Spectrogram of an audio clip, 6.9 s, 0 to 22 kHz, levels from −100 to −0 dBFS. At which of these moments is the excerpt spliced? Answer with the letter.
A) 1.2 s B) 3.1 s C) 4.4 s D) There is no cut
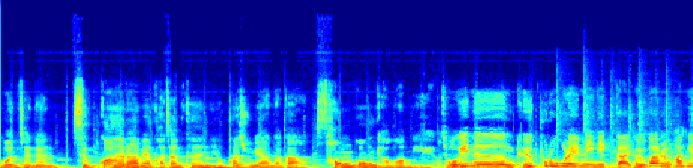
C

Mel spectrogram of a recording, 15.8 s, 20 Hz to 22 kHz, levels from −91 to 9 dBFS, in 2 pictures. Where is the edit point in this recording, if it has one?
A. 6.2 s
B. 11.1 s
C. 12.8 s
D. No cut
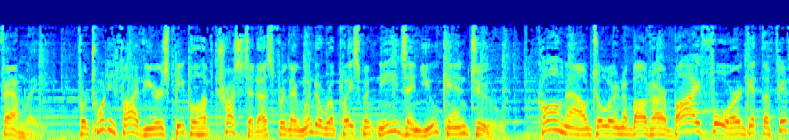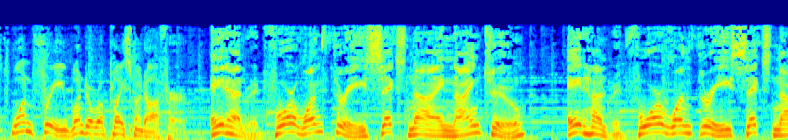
D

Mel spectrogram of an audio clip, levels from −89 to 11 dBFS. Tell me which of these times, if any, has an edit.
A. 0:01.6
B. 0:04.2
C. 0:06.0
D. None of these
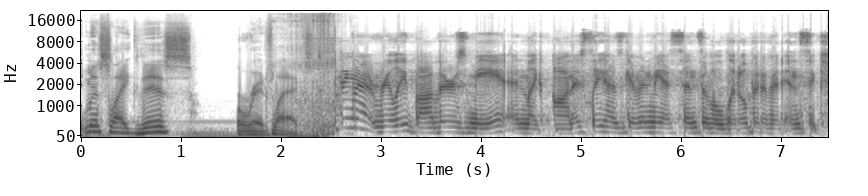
C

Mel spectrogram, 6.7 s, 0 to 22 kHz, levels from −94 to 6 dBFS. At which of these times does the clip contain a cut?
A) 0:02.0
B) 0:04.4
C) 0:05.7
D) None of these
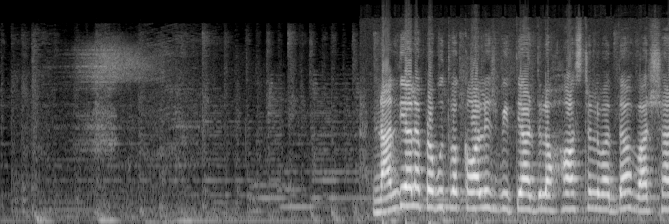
A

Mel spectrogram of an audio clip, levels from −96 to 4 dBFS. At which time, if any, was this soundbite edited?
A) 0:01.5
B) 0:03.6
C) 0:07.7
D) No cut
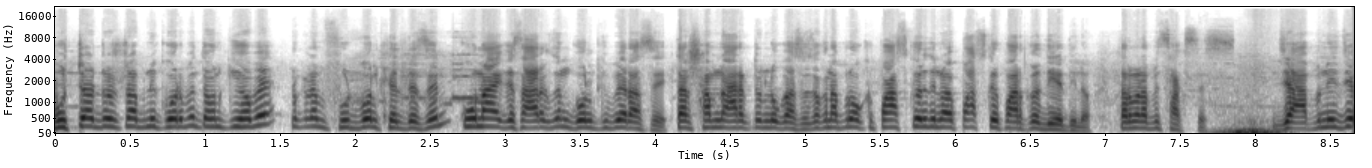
C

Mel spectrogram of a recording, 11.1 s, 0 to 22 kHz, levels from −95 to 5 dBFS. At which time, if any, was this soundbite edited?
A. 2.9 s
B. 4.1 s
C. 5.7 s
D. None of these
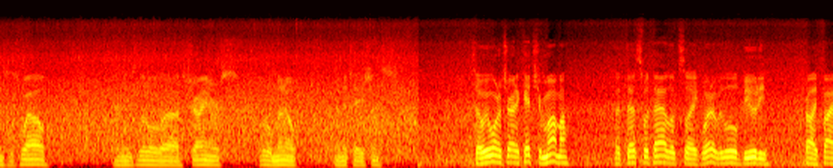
C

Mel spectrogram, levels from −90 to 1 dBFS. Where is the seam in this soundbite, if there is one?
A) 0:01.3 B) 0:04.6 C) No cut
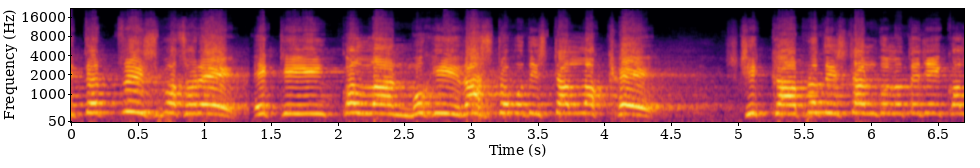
A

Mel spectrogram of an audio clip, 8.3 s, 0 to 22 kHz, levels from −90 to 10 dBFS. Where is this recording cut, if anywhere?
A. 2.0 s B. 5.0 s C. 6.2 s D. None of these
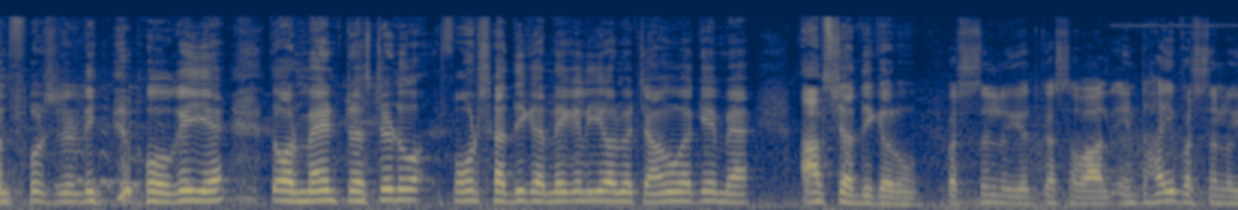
C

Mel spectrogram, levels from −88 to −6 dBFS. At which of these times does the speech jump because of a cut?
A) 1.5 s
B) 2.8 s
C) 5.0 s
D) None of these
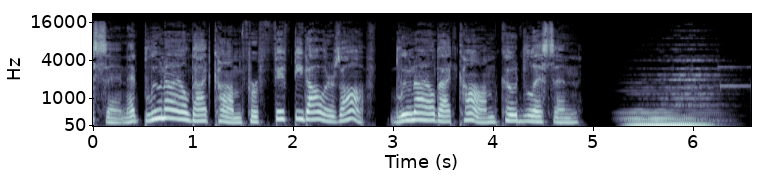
C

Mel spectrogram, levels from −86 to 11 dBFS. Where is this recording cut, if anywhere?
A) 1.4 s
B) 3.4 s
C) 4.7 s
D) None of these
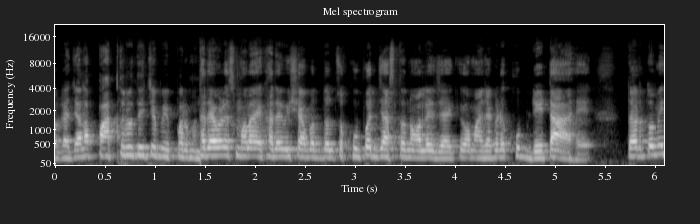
A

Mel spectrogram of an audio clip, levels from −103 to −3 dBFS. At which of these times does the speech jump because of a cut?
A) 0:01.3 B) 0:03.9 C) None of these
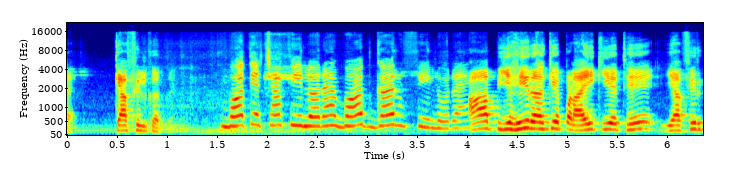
B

